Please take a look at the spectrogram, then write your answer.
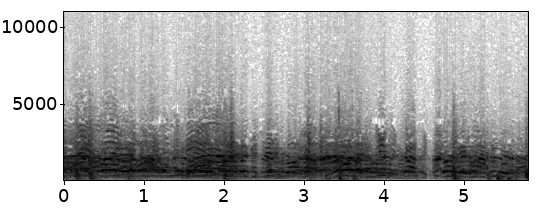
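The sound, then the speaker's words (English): A rowdy crowd shouting all at once as a fight breaks out, many overlapping male voices yelling and jeering in a loud, continuous roar, like a bar brawl, with a brief dip midway before surging again. “Hey, fight!”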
